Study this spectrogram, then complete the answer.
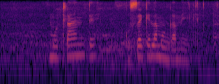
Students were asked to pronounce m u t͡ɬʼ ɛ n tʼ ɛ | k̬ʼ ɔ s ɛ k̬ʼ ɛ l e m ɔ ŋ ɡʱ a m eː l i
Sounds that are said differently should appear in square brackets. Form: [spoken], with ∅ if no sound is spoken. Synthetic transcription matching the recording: m u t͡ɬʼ [a] n tʼ ɛ | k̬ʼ [u] s ɛ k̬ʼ ɛ l [a] m ɔ ŋ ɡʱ a m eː l i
